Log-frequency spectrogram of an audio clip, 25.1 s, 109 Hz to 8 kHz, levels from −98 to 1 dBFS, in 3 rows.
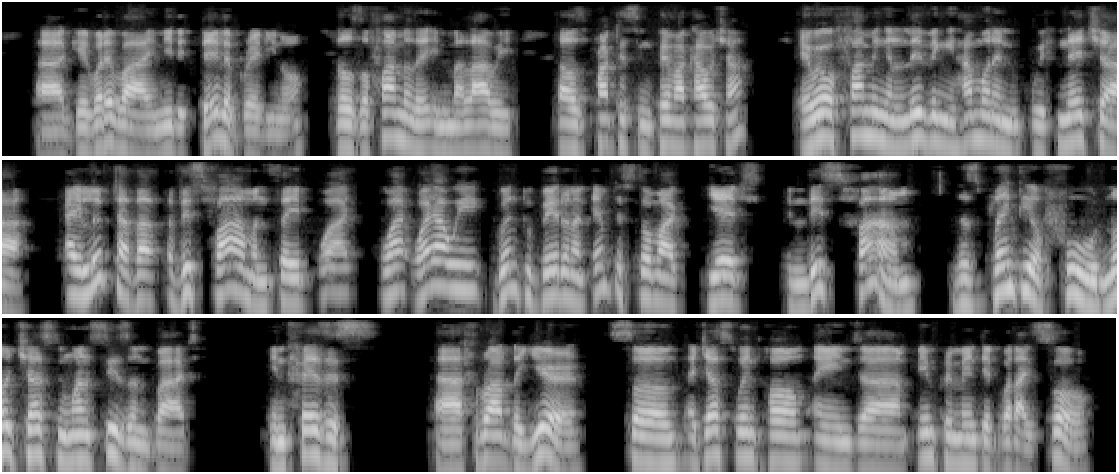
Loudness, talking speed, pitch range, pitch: -24 LUFS, 190 wpm, 130-180 Hz, 150 Hz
